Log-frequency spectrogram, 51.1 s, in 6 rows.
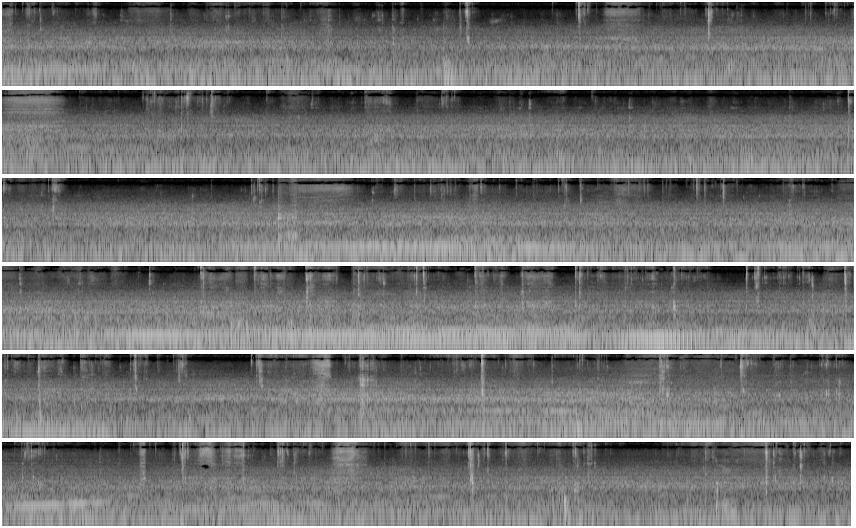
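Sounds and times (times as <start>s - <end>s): chewing and biting pizza: 0.0s - 51.0s
wet mouth sounds: 19.4s - 51.0s.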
